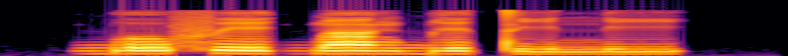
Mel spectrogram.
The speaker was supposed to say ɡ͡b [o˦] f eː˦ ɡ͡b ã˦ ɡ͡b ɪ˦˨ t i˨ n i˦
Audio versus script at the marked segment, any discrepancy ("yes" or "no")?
no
